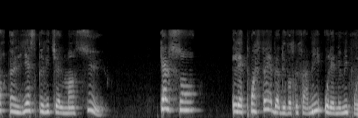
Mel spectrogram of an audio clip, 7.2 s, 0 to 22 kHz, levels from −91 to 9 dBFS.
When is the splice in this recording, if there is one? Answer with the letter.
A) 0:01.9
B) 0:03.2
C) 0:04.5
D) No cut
B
